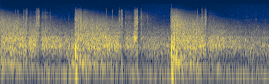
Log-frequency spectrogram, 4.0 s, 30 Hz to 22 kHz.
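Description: Three shots from a bolt-action Enfield rifle chambered in .308 Winchester, fired fairly rapidly about a second and a half apart. Each crack is followed by a long echoing decay.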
